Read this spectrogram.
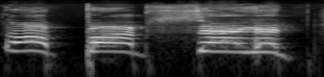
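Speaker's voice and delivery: very high, shrill, sudden yell. Retell how you reacted on learning that Bob Saget died, imitating a Tourette's Guy yell. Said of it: "I instinctively yelled out in".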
